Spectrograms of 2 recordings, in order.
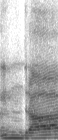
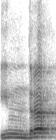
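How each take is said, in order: First: The final vowel is drawn out long. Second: The final vowel is short. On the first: It names one destroyed by Indra. The speaker calls it wrong. "இழுத்து சொல்லிட்டேன்" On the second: It names one who destroys Indra. The speaker calls it right. "இந்திர அப்படின்னு சொல்றதுக்கு பதிலா"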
